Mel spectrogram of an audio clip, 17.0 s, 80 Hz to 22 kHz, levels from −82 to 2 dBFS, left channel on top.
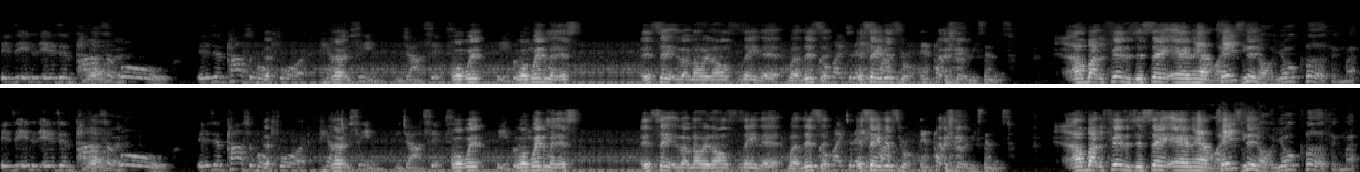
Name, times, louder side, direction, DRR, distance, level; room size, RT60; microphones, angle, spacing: voice 1, 0.0-2.1 2.5-5.7 6.2-7.0 10.2-12.7, right 1 dB, 75° right, 2.4 m, -37 dB
sound 1, 3.0-11.7, equal, 5° left, 2.0 m, -45 dB
voice 2, 5.6-6.0 6.4-7.2 8.0-10.4 10.7-11.3 11.8-12.0 13.2-15.7, right 2 dB, 35° right, 0.9 m, -26 dB
voice 3, 15.0-16.9, right 2 dB, 55° right, 2.2 m, -34 dB
8.8 x 6.7 x 2.9 m
head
